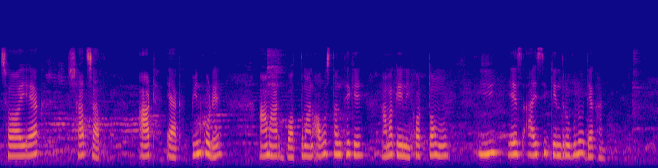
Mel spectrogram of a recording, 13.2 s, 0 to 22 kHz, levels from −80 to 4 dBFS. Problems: constant background noise, continuous background conversations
